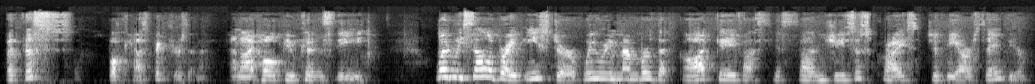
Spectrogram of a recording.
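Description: A woman's voice: medium pitch, expressive, measured pace, rough recording. An older woman reading a picture book aloud to children outdoors, explaining it in simple words as she goes. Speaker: children's story reader. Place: outdoors on a front porch. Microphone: camera a few feet away.

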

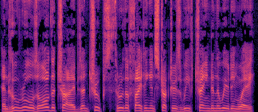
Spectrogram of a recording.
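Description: A man voicing a young male desert leader who speaks forcefully and questions his listeners rhetorically, in an audiobook. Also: high voice, moderate pace, no room sound, clean studio sound, pitched above the performer's own voice, lightly acted. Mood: commanding. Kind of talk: audiobook character voice.

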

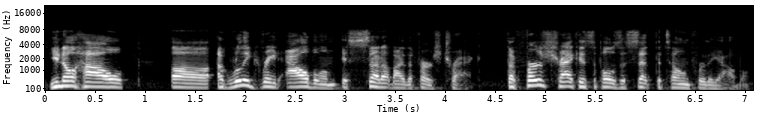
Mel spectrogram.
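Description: Higher-voiced man chatting on a podcast. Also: moderate pace, dry recording. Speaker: podcast host. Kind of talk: casual gaming podcast chat. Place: small home room with foam panels. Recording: dull, lo-fi dry audio.

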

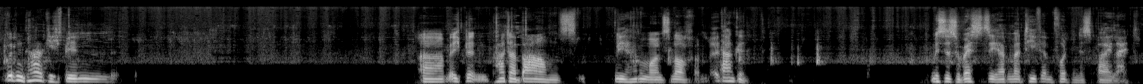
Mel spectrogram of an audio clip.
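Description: An earnest, slightly awkward male priest in a dubbed TV drama. His voice is medium in pitch with a bright, forceful edge. He speaks hesitantly and sincerely over faint background noise. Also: unhurried. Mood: awkward, polite. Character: earnest, awkward substitute priest, gently urgent. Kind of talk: dubbed TV drama dialogue in German.

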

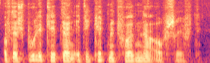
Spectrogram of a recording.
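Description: An actor playing a troubled middle-aged male doctor, narrating a crime radio play in a grave, measured, deliberate way. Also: medium pitch, big pitch swings, vocal fry, a little mellow. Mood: measured, sombre. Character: troubled male doctor recounting a suspicious death. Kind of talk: first-person radio drama narration.

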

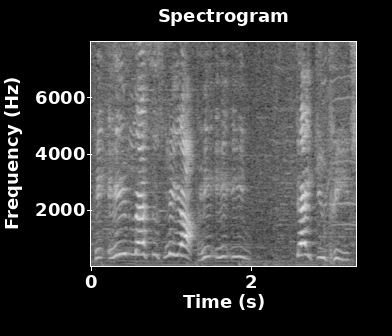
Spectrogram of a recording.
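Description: A young woman with a slightly raspy voice from being sick, chatting casually and swearing as she plays a racing game on a headset mic. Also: extremely high pitch, animated, measured pace, soft background music. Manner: chatty, swears often, loud outbursts at the game. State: a little sick. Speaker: gaming channel host. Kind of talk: casual let's-play commentary.

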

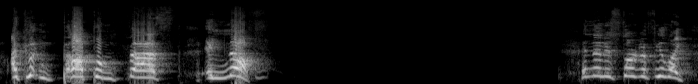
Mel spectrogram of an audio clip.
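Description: Male actor as haunted young man for a dramatic monologue; intense, halting delivery with huge swings from murmur to anguished cry. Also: a little high, pitched below the performer's own voice. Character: tormented young man haunted by shaving, swinging from hushed to frantic.

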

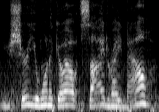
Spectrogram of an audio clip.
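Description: A man voicing a sweet, excitable, doting cartoon hero in an anime-style character demo. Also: high-pitched, normal speed, background noise, close to an everyday voice. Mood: sweet, playful. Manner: cutesy, doting, dramatic.

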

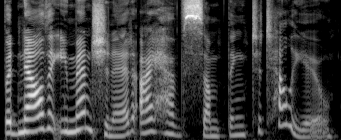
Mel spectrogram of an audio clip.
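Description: A woman playing a devoted, gently worried mother in a nostalgic period audio drama, speaking in a genteel, tender and proper way. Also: fairly high pitch, big pitch swings, moderate pace, no echo, clean studio sound. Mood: proud, hopeful.

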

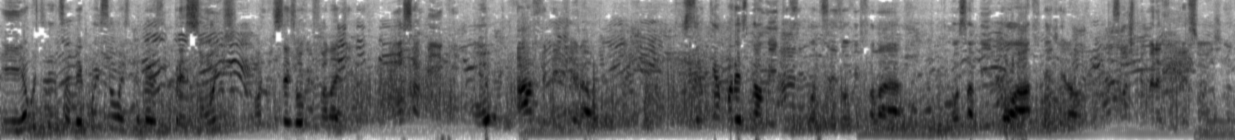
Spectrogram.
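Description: A man's voice: high voice, lively intonation, brisk, poor audio. A young Mozambican man with a Mozambican Portuguese accent, interviewing people on a beach in an upbeat, chatty way, on a lapel mic. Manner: upbeat, chatty, addresses viewers directly. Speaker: youtuber interviewer. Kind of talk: street interview. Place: sunny beach outdoors. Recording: outdoor beach recording with music and crowd noise. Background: beach crowd and music.

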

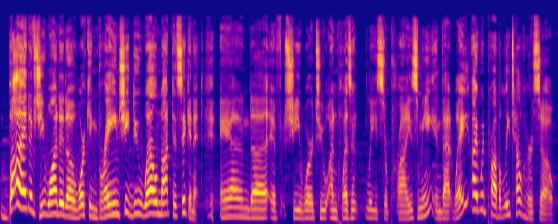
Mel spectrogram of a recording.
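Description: A man giving casual interview answers in a halting, wordy way, often amused. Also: on the high side, sing-song, darkish tone. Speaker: interviewee, audio story reader. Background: music behind the voice.

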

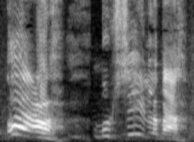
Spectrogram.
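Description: Woman acting a high-pitched, furious beachgoer. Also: very animated, creaky, slight background noise, heavily acted. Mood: outraged. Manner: aggressive, yelling. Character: furious foul-mouthed beachgoer out for a fight.

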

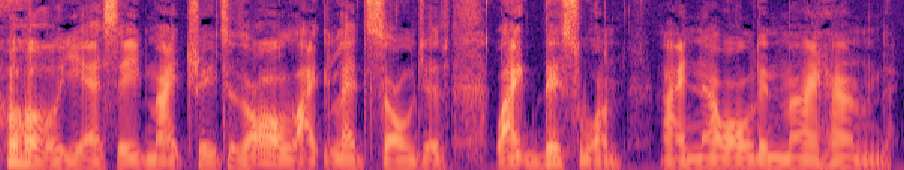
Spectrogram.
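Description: An actor playing a talkative, teasing Yorkshire freethinker in a radio play, with a rhetorical, provocative manner. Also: male voice, sits low, unhurried, a little mellow, dry recording. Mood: musing, menacing.

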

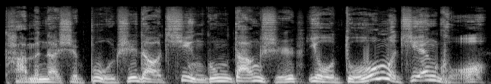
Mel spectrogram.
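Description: Man acting a very raspy old villager. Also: medium pitch, sing-song, a little mellow, dry recording, clean studio sound, heavily acted. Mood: amused, certain. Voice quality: raspy, creaky. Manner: emphatic, unhurried storytelling. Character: certain, plain-spoken elderly lay Buddhist villager.

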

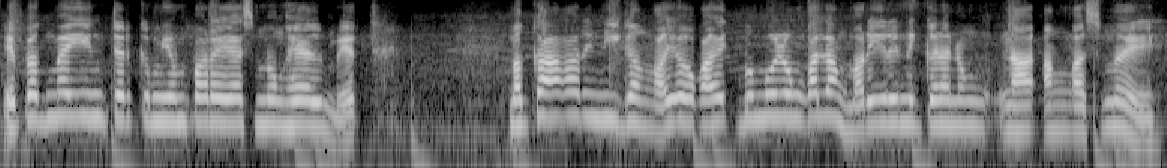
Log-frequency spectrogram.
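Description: Higher-voiced Filipino man, casual vlogging. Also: moderate pace. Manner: conversational, colloquial, addresses viewer directly. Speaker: motovlogger. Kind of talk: casual explainer vlog. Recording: muffled lo-fi mic, music underneath.

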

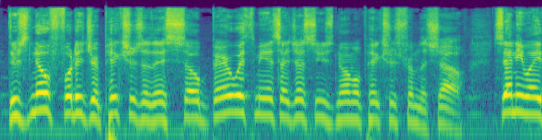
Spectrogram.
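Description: A man's voice: sits high, a little mellow. A man narrating scripted creepy stories as a video host, recorded on a close microphone. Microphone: close studio USB microphone. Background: music behind the voice.

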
